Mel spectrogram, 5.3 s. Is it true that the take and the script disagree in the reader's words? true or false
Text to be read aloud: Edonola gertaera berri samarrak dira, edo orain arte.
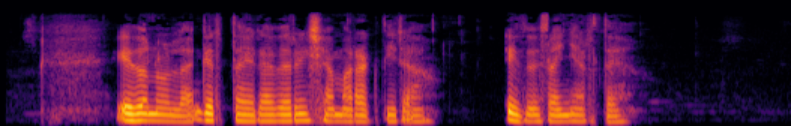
false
